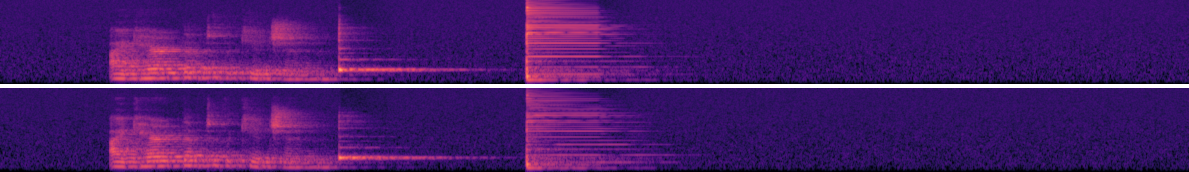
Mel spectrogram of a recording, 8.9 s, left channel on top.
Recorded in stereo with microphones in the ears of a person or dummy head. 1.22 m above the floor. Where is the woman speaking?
20° right (ahead or behind), 1.2 m.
